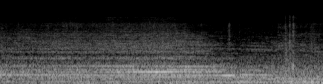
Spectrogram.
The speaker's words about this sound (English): There's a train.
